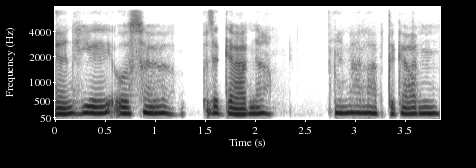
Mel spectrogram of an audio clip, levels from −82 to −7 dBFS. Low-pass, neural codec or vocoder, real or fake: 7.2 kHz; codec, 16 kHz, 2 kbps, FreqCodec, larger model; fake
